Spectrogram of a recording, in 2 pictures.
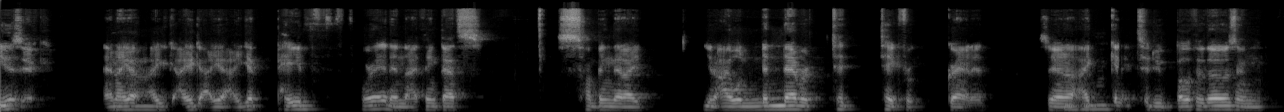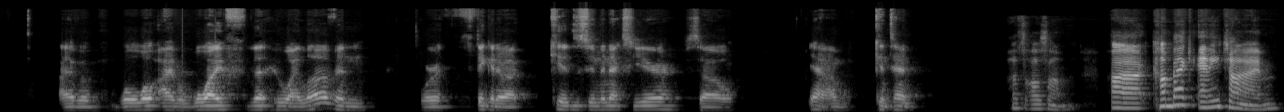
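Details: Stuttering in an adult male author who has stuttered since childhood, which he calls a speech impediment.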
